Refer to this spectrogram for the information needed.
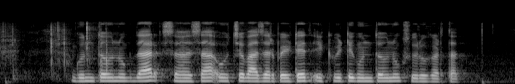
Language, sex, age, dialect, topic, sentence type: Marathi, male, 18-24, Northern Konkan, banking, statement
